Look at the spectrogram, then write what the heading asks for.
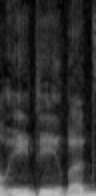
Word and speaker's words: Led: a lead Zeppelin well they changed the spelling because they didn't want people to you to get to use the wrong pronunciation of lead so they changed it to Le lead Zeppelin so the drummer came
